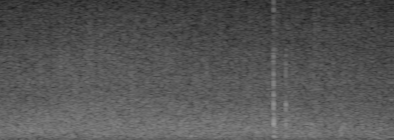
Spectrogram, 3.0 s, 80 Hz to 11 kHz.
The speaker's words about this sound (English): Leonie's found a lip of stone on a rock platform on the shoreline, and the tide is literally almost coming up to her feet. It's about 2 meters away.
